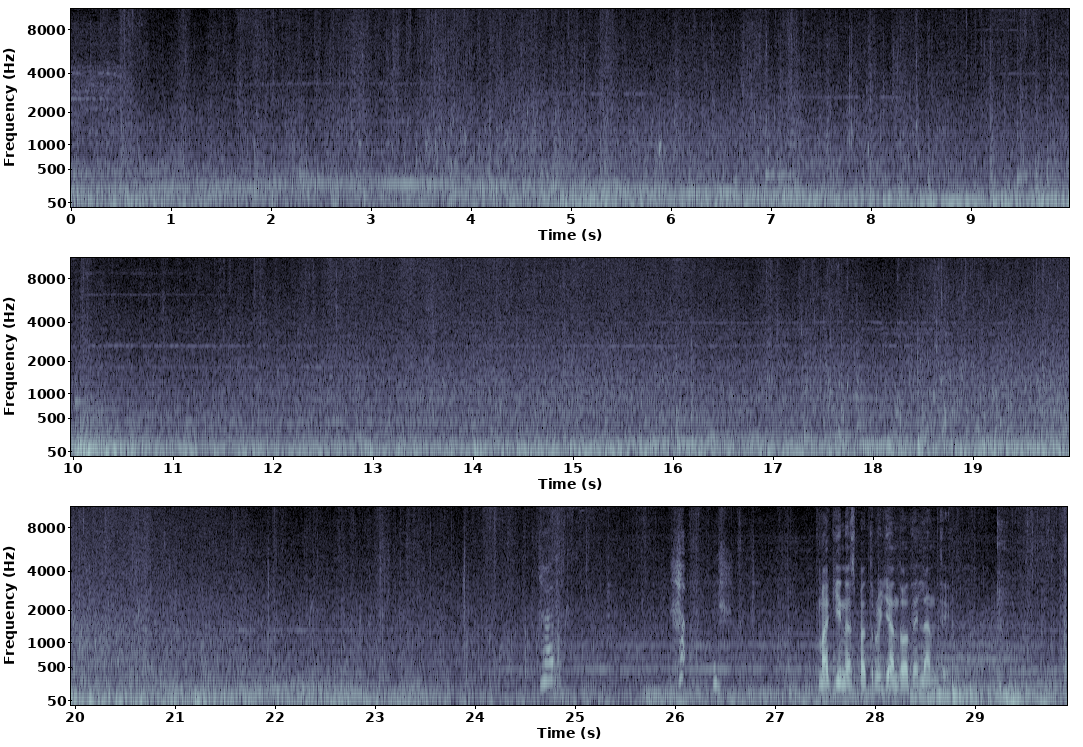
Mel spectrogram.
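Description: Footsteps run through shallow water and rustling plants.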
